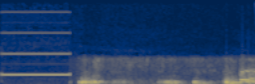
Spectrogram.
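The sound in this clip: An answering machine beep sounds as a single steady electronic tone for under a second, then a person starts talking right after it.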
